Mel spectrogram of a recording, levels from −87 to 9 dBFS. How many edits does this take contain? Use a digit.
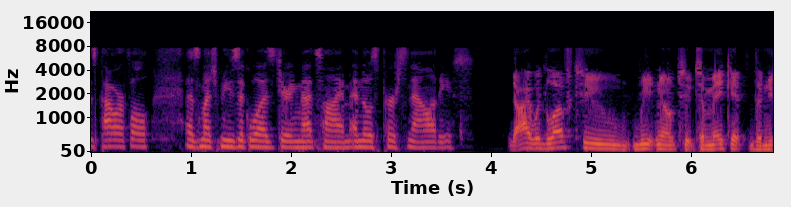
0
